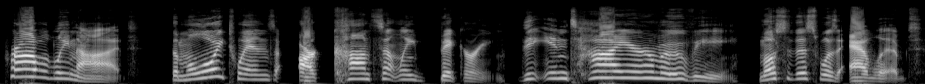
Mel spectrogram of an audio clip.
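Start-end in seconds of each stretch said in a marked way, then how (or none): 0.0-1.4 high, loud, slow mock voice; mock dismissive reply. Mocking producers dismissing a New York shoot. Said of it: "They're like". 5.2-7.4 high, loud and slow; emphatic. Real, not acted. Host stressing how long the twins bicker.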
